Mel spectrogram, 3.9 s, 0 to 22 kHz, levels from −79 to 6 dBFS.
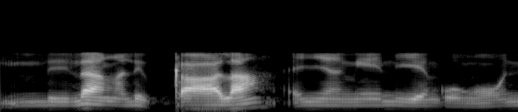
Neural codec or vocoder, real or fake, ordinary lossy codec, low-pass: codec, 16 kHz, 4 kbps, X-Codec, HuBERT features, trained on balanced general audio; fake; none; 3.6 kHz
